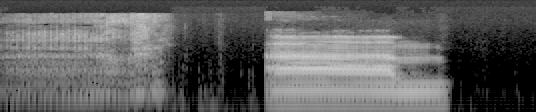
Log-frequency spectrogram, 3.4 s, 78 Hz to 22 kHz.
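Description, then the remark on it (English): A voice imitates a small yappy dog growling as if about to start barking: a raspy rumble for about a second, a short pause, then a louder, sustained, tonal growl that cuts off abruptly. Fairly loud. “there is a small yappy dog standing about 15 feet away from you, growling like it's about to start barking.”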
